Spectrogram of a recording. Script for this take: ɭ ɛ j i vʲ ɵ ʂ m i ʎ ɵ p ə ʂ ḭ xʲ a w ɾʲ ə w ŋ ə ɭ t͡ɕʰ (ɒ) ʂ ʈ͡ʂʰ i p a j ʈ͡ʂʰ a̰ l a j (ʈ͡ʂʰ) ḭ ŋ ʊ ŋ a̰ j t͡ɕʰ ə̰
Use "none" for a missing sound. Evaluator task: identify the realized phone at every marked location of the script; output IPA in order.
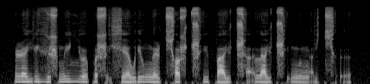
ɒ, ʈ͡ʂʰ

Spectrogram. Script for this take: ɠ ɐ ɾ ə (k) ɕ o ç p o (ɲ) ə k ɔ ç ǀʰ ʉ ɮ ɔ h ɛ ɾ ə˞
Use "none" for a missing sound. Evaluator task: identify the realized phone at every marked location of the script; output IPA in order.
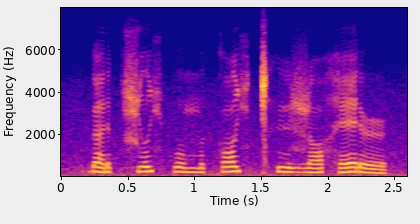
k, m

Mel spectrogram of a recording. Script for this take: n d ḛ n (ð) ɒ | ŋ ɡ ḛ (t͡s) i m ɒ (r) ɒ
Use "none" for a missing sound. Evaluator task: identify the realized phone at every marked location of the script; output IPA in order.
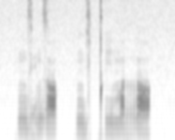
z, ǃ, r

